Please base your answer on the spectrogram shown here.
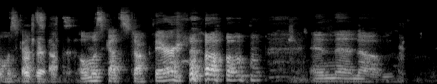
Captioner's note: laughs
